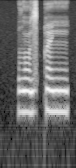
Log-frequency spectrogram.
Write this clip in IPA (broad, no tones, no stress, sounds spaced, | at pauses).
ðˤ ũ z q ĩ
